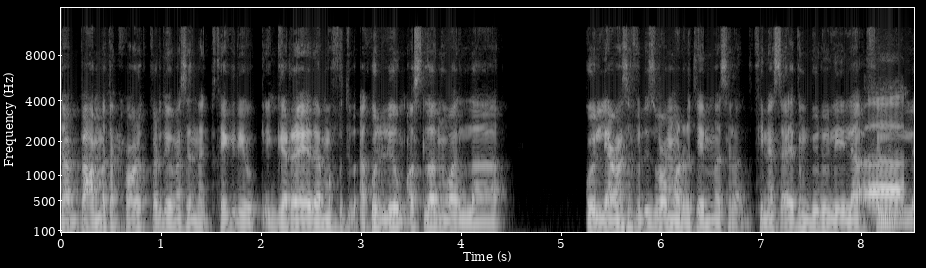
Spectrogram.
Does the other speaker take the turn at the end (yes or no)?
no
